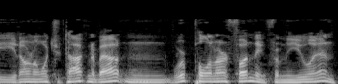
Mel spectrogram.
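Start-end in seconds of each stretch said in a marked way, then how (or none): none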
